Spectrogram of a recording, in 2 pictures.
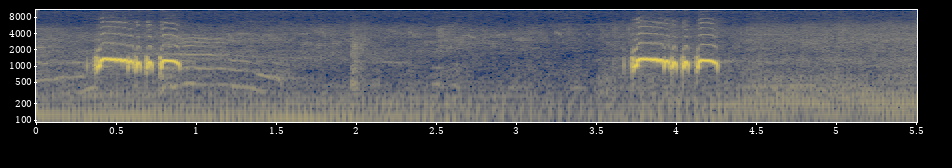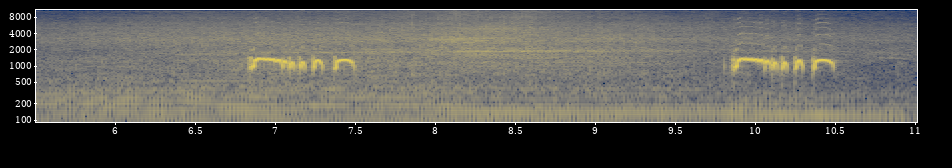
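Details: Female zebra dove calling for a male, repeating a short phrase roughly every three seconds: a long note, then a few fast clipped notes. A steady low hum and hiss run underneath.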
